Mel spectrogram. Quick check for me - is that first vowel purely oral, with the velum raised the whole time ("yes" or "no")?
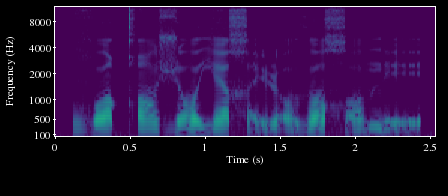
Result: yes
